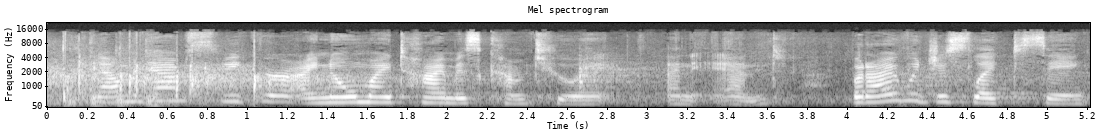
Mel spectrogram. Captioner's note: some applause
